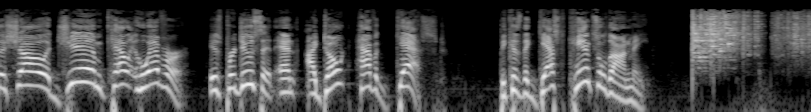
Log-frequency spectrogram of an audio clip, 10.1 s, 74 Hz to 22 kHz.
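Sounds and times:
speech: 0.0 - 5.6, 6.3 - 8.1
glass shattering sound effect: 8.6 - 10.1
glass shards tinkling: 8.7 - 10.1.

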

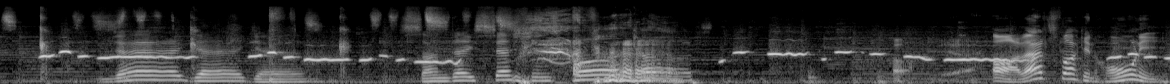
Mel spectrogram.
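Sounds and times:
person whistling a bright melody: 0.0 - 4.7, 7.1 - 10.1, 11.1 - 11.6
speech: 1.2 - 3.3, 4.2 - 7.0, 10.0 - 11.6
people talking and chuckling: 4.0 - 7.2.

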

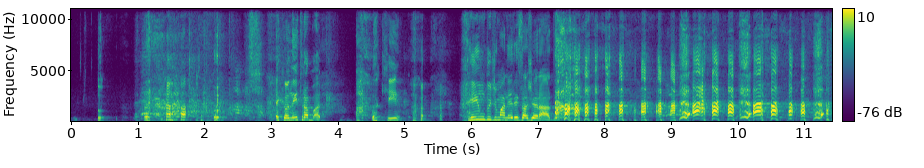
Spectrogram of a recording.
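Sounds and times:
small croaky burps: 0.4 - 0.6
laughter: 1.0 - 3.5, 7.3 - 11.4
speech: 1.1 - 1.9, 3.1 - 5.4, 6.0 - 7.8.

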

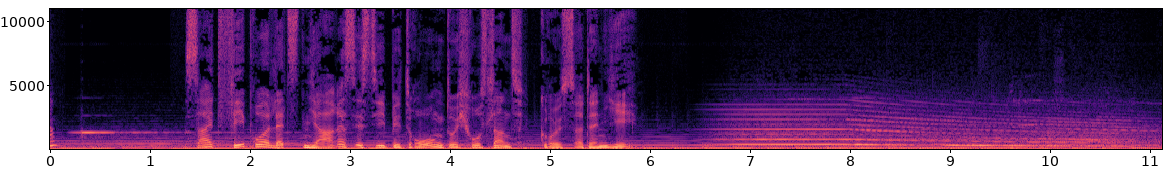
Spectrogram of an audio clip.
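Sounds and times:
speech: 1.4 - 6.0
air-raid siren wailing in Kyiv: 6.4 - 11.1.

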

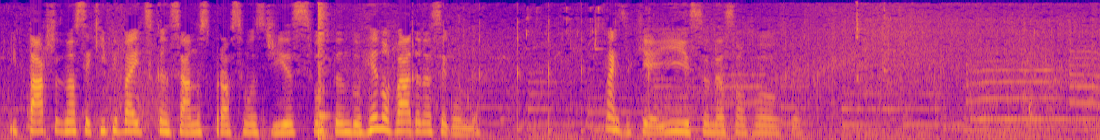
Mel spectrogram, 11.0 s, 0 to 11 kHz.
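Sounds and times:
speech: 0.1 - 5.0, 6.0 - 8.2
ocean surf: 3.6 - 10.9.

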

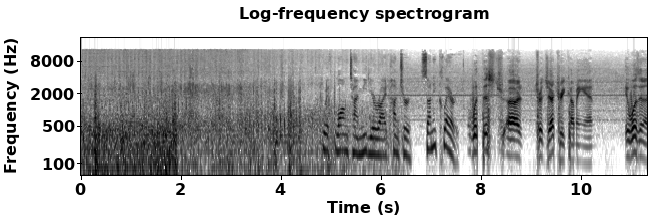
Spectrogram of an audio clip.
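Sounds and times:
gusty wind buffeting: 0.0 - 6.6
helicopter flying: 0.0 - 11.3
speech: 4.8 - 11.3.

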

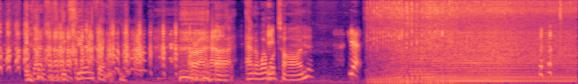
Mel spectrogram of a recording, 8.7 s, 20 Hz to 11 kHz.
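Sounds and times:
laughter: 0.0 - 3.6, 8.1 - 8.4
speech: 0.4 - 5.6
lawn mower engine droning: 5.5 - 8.6.

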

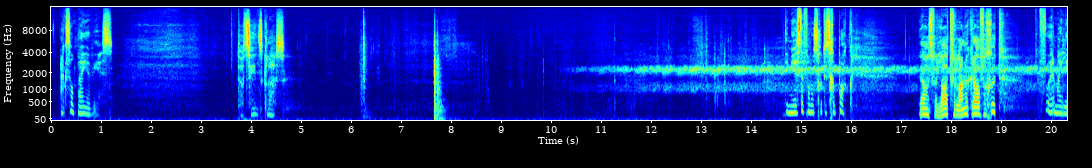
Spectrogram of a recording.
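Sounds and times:
speech: 0.3 - 1.3, 3.8 - 4.8, 14.7 - 16.3, 17.4 - 19.1, 19.9 - 20.3
door being pulled shut with click and heavy thud: 7.6 - 8.0
steady croaking frog-like drone: 10.3 - 20.3.

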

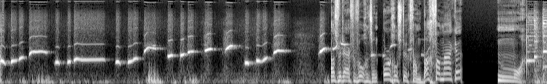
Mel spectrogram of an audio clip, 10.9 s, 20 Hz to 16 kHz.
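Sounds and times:
person whistling a short wandering tune: 0.0 - 8.6
speech: 6.6 - 9.4, 10.0 - 10.8.

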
